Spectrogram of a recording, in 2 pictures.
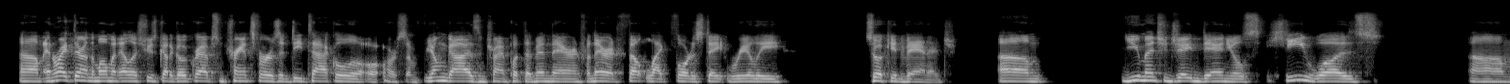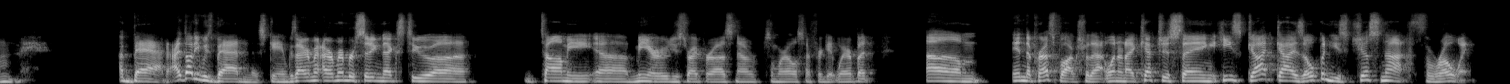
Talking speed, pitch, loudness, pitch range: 205 wpm, 140 Hz, -21 LUFS, 130-155 Hz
